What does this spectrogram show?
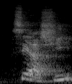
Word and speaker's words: chi: Un concept qu'on appelle l'aura, A-U-R-A, et un autre concept qu'on appelle le chi, C-H-I, donc on prononce chi.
